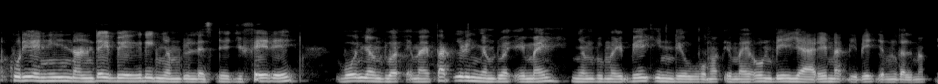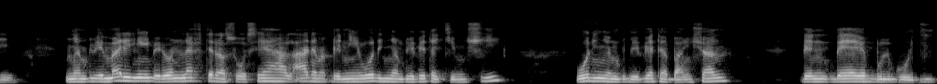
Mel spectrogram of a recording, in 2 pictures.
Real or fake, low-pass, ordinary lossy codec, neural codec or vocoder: fake; 7.2 kHz; none; codec, 16 kHz, 2 kbps, FreqCodec, larger model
